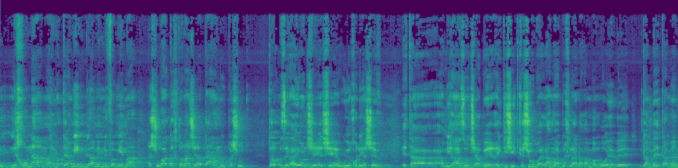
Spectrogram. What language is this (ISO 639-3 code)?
heb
